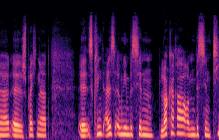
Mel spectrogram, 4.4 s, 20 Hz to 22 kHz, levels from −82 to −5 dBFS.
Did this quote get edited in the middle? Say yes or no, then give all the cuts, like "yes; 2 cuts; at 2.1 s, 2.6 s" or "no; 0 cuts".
no; 0 cuts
